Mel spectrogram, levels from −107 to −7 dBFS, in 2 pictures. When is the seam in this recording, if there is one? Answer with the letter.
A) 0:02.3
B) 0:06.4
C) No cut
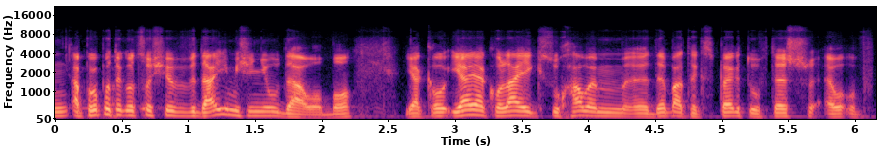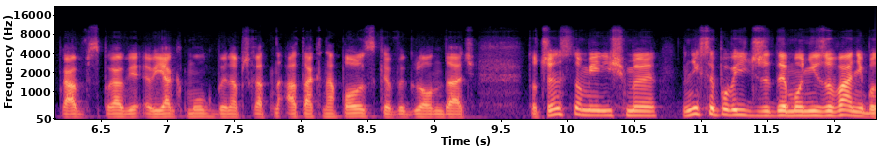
C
